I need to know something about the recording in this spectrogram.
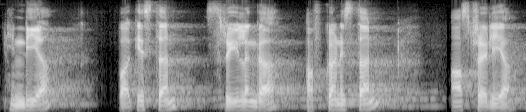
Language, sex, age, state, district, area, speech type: Tamil, male, 30-45, Tamil Nadu, Tiruppur, rural, spontaneous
